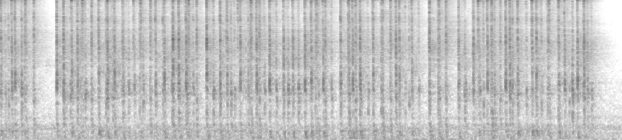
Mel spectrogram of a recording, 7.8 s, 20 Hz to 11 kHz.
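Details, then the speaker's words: Corsair K70 RGB Pro keyboard with Cherry MX Blue switches, typed fast (94 wpm) in a quiet bathroom with the camera in front of the keyboard: rapid, crisp, consistent clicks in uneven bursts, clicky switches working normally. "So that's a sound test of the Corsair K70 RGB Pro MX Blue."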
